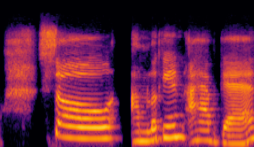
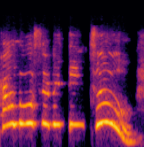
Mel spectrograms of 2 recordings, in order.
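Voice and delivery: telling the stranger she shares his story; excited agreement. Retold or imitated. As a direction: jump in, amazed to match. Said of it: "And I'm like".

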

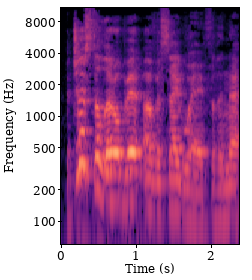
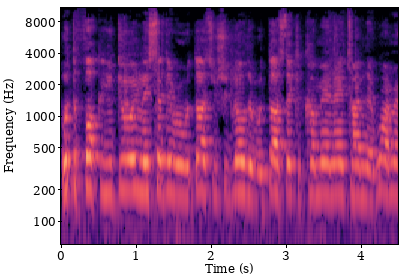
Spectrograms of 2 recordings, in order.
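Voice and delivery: retold rant in a raised pitch; imitated angry yelling; 6 semitones higher than usual. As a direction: imitate a man berating the guard. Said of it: "He comes out screaming and yelling at me".

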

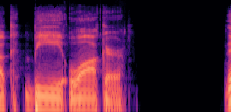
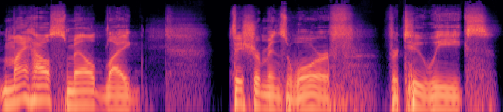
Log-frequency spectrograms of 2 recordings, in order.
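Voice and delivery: ordinary talk, nothing marked

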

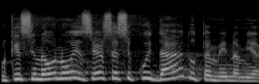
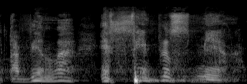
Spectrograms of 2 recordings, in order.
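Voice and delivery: grumbling complaint; 4 semitones lower, 4 dB louder, slower than usual. Retold or imitated. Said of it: "alguém fala".

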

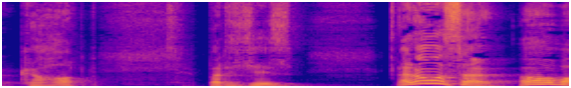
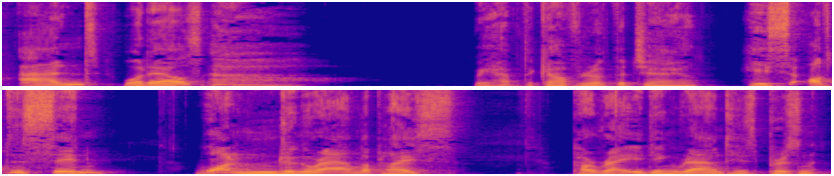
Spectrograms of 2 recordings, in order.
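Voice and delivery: ordinary talk, nothing marked

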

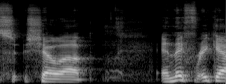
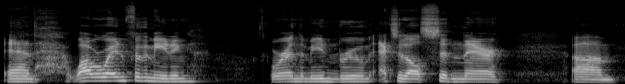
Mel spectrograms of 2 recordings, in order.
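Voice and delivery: normal talking voice

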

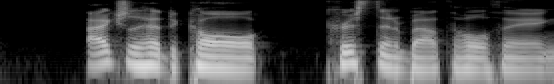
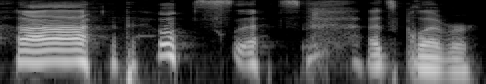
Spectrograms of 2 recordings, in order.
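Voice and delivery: laughing; 6 semitones higher, slower than usual. Real, not acted. Laughing at the tweet.

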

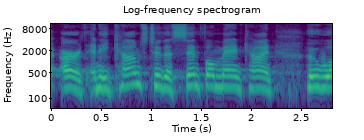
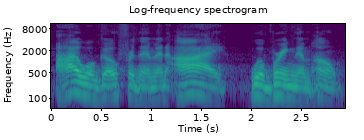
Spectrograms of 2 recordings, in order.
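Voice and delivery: low, soft and tender; tender Jesus; 7 semitones lower, 5 dB quieter than usual. Acted. Jesus resolving to save the lost, in a low, tender voice. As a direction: speak it like a gentle promise. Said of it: "and he said".

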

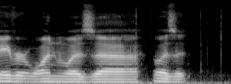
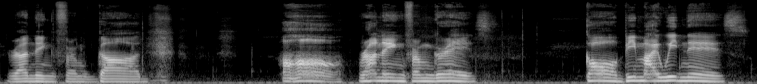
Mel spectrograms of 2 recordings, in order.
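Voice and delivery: put-on French accent. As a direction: croon it languidly with a mock French accent. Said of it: "this version of Stars being sung on a stool".

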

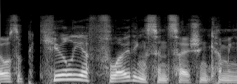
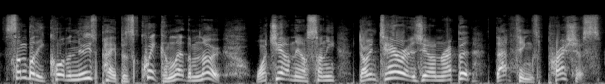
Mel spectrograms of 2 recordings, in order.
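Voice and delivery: high, frantic shopkeeper voice; shrieked excitement, gradually coming down; excited yelling; 11 semitones higher than usual. A narrator's reading. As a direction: yell it out, easing slightly into an urgent warning. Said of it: "he yelled".

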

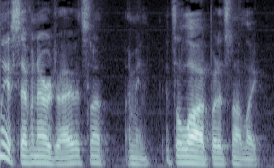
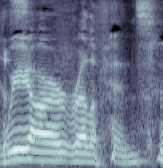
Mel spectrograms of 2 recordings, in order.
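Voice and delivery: triumphant shout; 4 semitones higher, 7 dB louder, slower than usual. Real, not acted. Triumphant boast at haters.

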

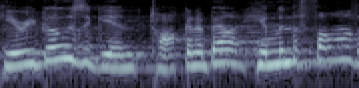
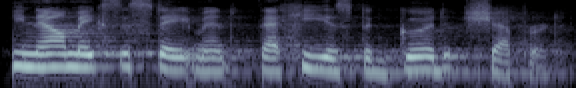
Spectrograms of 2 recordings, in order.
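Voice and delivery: ordinary talk

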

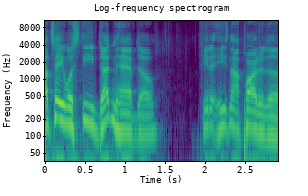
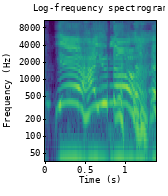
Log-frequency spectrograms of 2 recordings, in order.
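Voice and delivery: laughing; 3 dB louder, slower than usual. Retold or imitated. Driver amazed he guessed Lorain.

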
